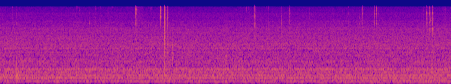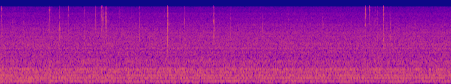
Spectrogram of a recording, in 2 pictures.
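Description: Scattered small metallic clicks and taps from a hair trimmer's blade set being handled and screwed back on with a small screwdriver, the sharpest about three seconds in, over a faint steady hum.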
